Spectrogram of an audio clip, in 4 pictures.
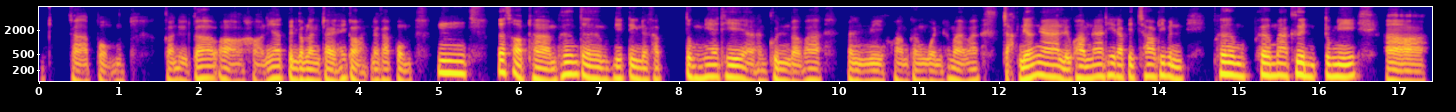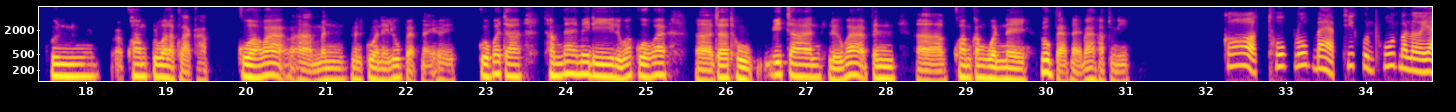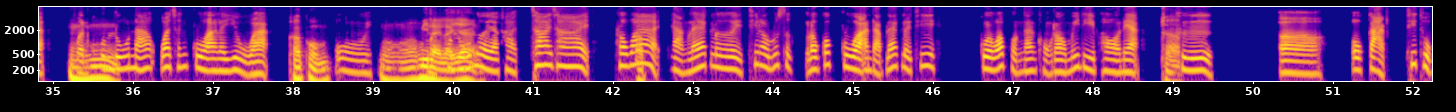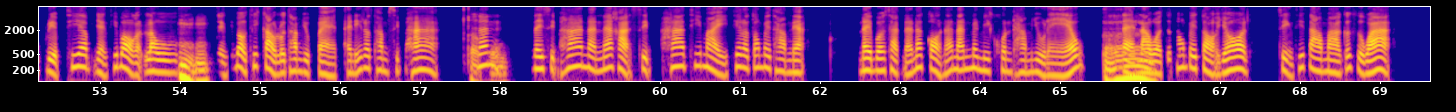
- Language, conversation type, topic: Thai, advice, จะเริ่มลงมือทำงานอย่างไรเมื่อกลัวว่าผลงานจะไม่ดีพอ?
- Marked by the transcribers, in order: other background noise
